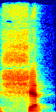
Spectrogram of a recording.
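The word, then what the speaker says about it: Schepp: D'ailleurs, je veux faire un petit clin d'œil à John Shep. John, ça s'écrit comme John. Shep, ça s'écrit S-C-H-E-P-P.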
